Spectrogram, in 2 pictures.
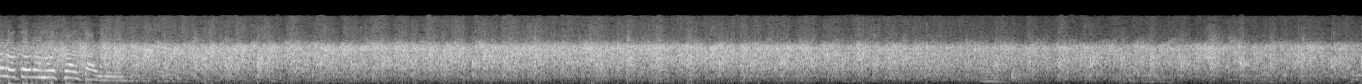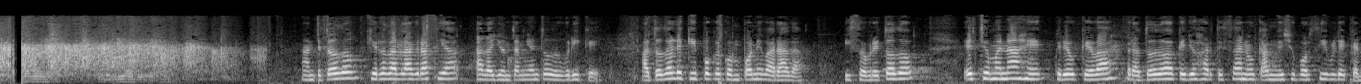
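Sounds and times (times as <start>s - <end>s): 
audience applause at a local award ceremony honouring a leather goods firm: 0.0s - 16.3s
speech: 0.6s - 1.4s, 16.7s - 27.2s.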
